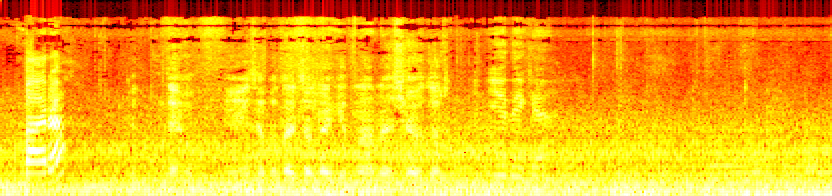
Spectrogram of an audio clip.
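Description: Inside a moving car's cabin: steady low road and engine rumble with a faint constant hum, deepening slightly near the end.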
